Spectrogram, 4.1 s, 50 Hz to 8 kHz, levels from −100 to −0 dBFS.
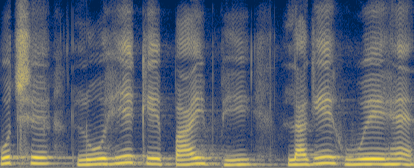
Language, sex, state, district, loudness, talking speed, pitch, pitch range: Hindi, female, Uttar Pradesh, Lalitpur, -14 LUFS, 115 wpm, 250 Hz, 230-275 Hz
